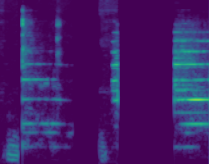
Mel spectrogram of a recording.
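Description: A bell rings three times, each strike opening with a dull knock before a bright, clanging metallic tone; the last ring sustains loudly until the end.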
